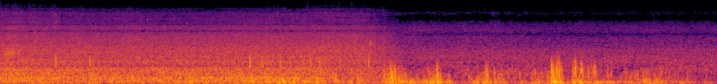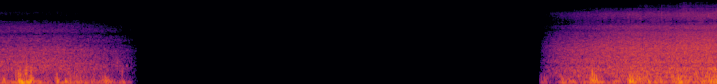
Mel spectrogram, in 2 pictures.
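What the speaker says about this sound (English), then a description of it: "just sitting here watching the waves" Ocean waves wash in under heavy wind buffeting on the microphone, with a few sharp knocks, then several seconds of silence before the surf and wind return.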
